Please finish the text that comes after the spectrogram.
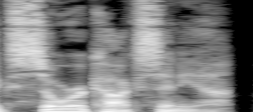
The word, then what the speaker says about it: Ixora coccinea: It's pronounced as Ixora, Coccinea. Emphasize the or in Ixora and the sin in coccinea for clarity.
